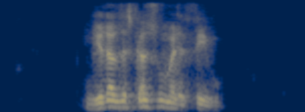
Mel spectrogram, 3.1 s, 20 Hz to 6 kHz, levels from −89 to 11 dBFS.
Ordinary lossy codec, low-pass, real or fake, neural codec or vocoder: AAC, 24 kbps; 5.4 kHz; fake; codec, 24 kHz, 1.2 kbps, DualCodec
